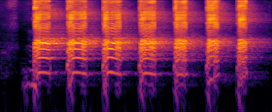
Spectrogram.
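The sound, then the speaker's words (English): A duck call blown in a rapid series of seven loud, raspy quacks, evenly spaced with a slight descending rhythm, clear with no voices. “You grab a call, stand on it.”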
